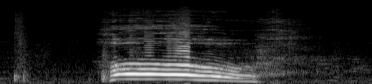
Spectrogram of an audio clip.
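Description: A young man shouts loudly close to a microphone.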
